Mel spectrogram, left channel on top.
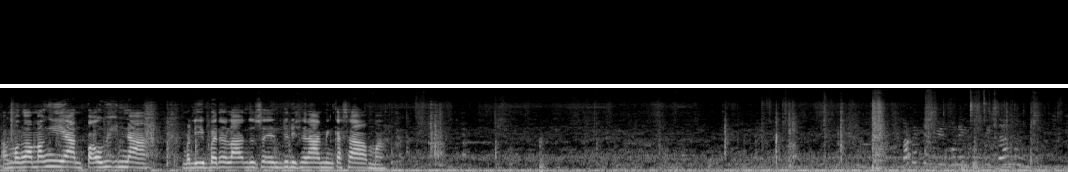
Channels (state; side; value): silent; left; digital silence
